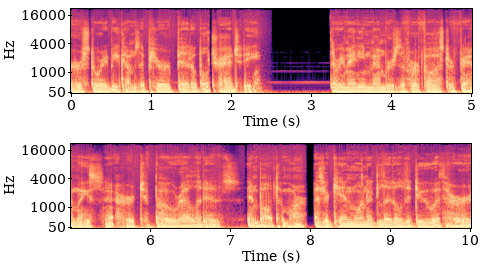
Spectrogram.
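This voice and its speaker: A man reading a scripted documentary narration in a measured, formal manner. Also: sits low, creaky. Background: music.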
